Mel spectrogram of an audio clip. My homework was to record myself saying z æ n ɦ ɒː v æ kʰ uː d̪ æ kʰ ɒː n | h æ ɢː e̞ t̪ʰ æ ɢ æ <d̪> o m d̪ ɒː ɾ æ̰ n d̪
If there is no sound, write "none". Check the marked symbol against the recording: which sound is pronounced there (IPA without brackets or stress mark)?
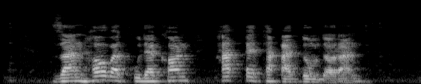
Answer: d̪ː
